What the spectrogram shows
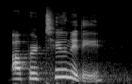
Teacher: the stress syllable to in Opportunity is deemed more important so it's pronounced longer than all other syllables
